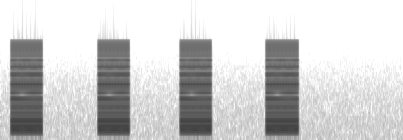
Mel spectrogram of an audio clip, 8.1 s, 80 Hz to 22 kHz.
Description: Train horn signal, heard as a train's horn. 4 short. On North American railways: a request for a signal to be given or repeated.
